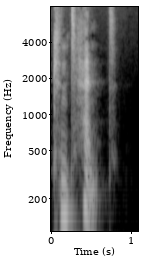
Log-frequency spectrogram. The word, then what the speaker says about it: content: You know, it's spelt the same as content, but because it's an adjective, we're saying content. Content. So the stress is on the second syllable.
